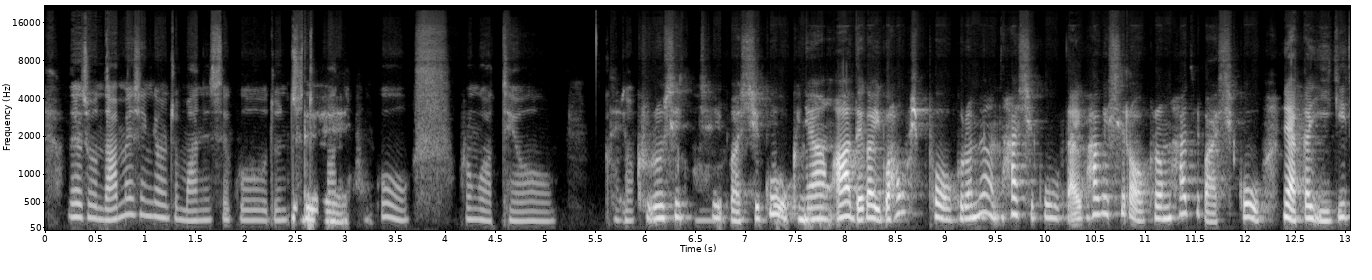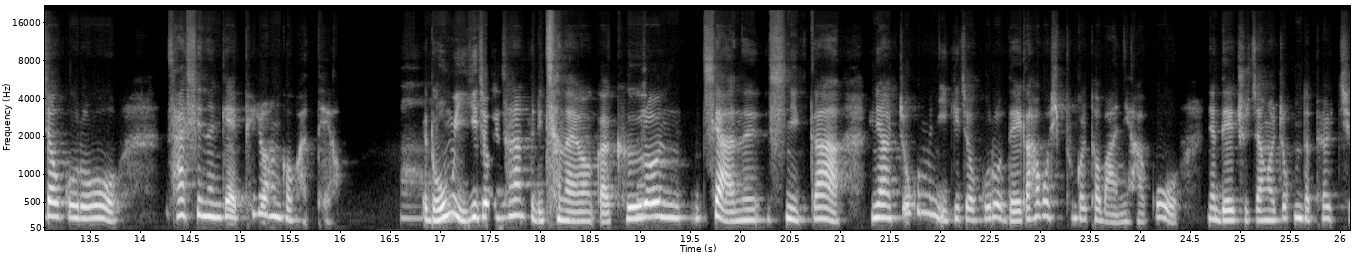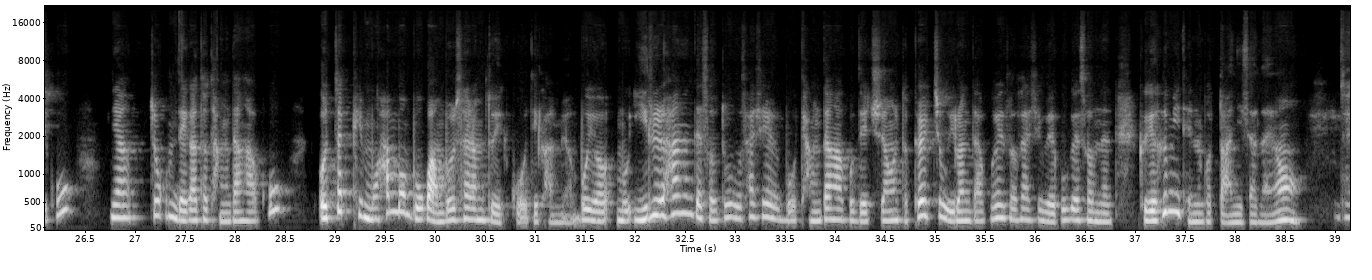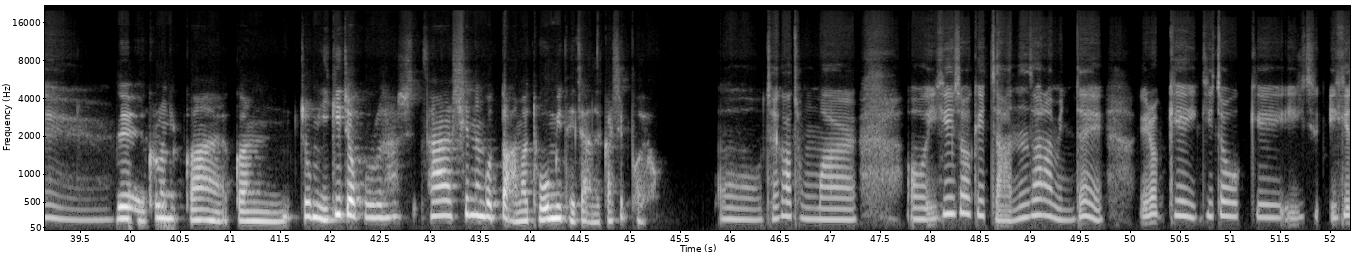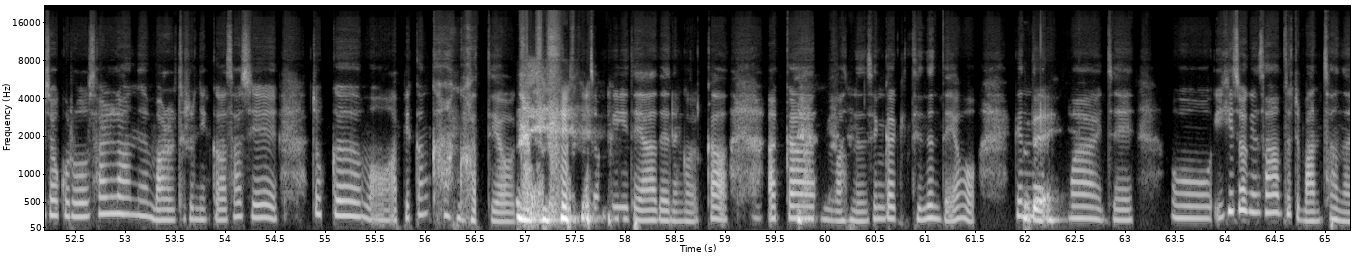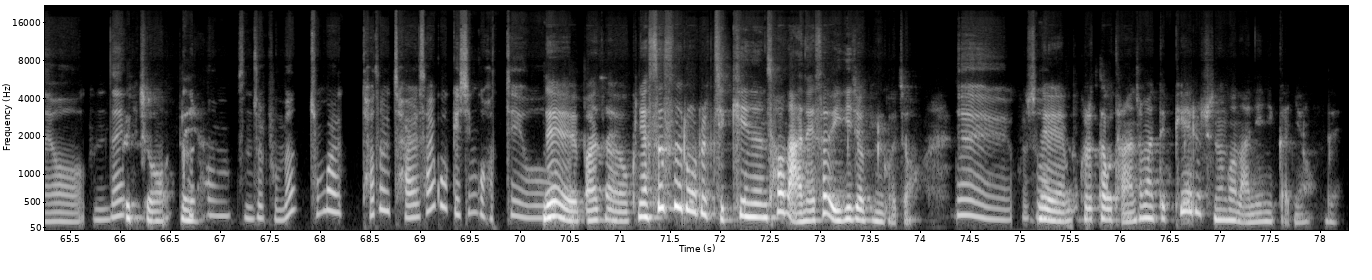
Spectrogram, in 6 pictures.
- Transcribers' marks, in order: other background noise; laughing while speaking: "있잖아요"; "그렇지" said as "그런치"; laughing while speaking: "깜깜한 것 같아요"; laugh; laugh; tapping
- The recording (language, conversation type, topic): Korean, advice, 자꾸 스스로를 깎아내리는 생각이 습관처럼 떠오를 때 어떻게 해야 하나요?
